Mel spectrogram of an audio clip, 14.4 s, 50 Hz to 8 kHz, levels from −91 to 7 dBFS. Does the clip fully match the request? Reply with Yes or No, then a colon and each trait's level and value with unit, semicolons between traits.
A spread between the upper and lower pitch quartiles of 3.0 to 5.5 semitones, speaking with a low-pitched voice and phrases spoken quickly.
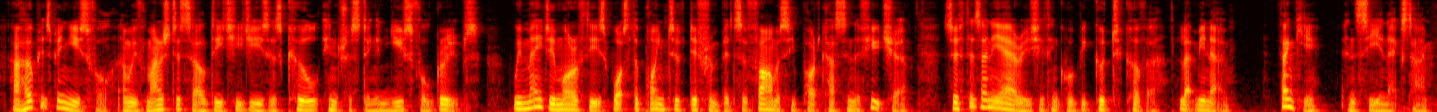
Yes: average, 4.1 semitones; low, 110 Hz; fast, 240 wpm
